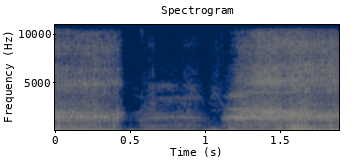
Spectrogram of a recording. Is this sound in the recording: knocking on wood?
no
